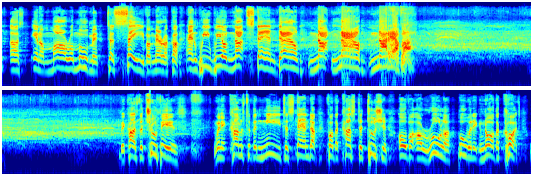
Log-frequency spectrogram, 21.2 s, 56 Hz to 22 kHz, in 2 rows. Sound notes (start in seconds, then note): 16.1 cheers and applause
